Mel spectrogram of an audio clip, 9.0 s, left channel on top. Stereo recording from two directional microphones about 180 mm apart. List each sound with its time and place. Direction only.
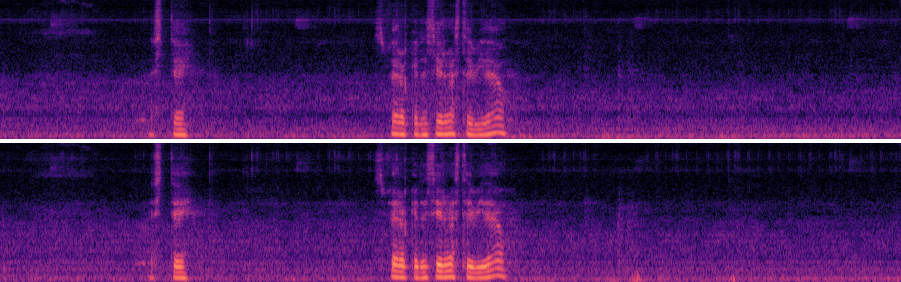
1.5 s speech: 55° right (ahead or behind)
3.7 s speech: 50° right (ahead or behind)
